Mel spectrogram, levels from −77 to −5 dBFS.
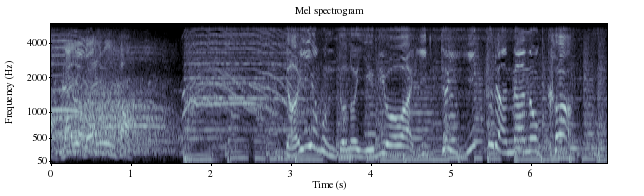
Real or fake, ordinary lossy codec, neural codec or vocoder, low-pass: real; none; none; 5.4 kHz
